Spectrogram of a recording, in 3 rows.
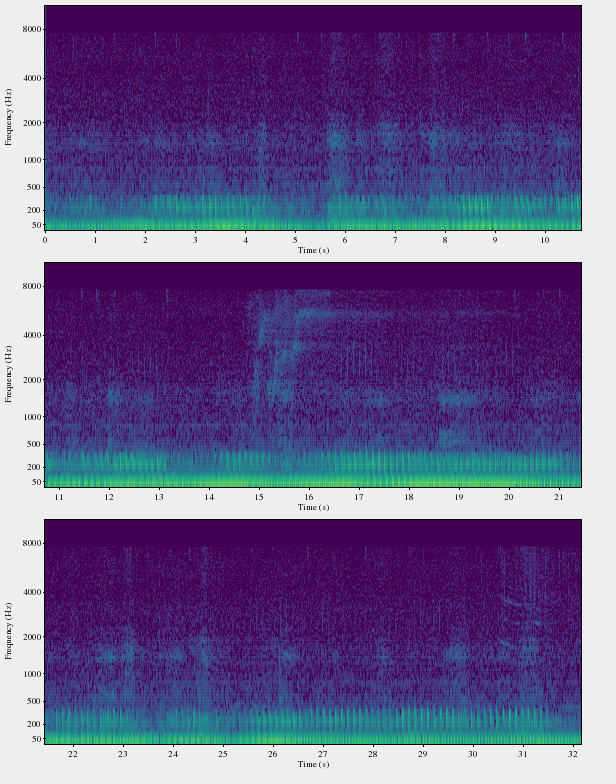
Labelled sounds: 14.8	16.4	killer whale, 0.36 to 8.0 kHz
30.5	31.5	killer whale, southern resident, J pod, call S01, 0.44 to 7.8 kHz

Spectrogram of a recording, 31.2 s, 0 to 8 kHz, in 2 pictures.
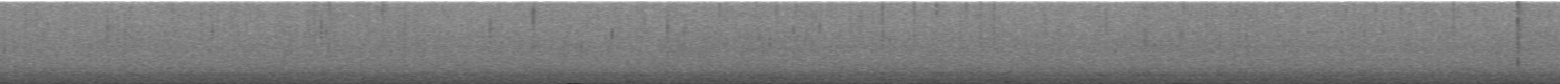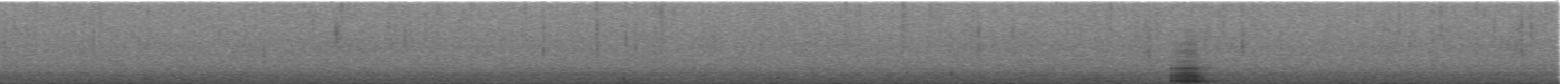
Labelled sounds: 27.4	27.7	croaking sound likely from a nearby submerged object, 1.4 to 1.6 kHz

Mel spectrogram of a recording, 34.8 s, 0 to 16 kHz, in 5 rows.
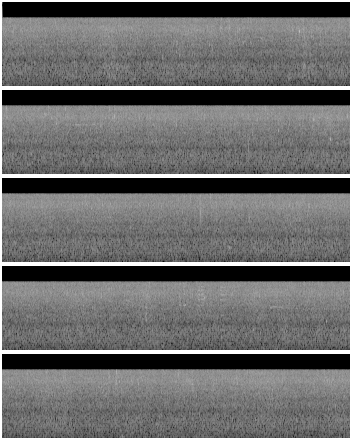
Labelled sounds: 8.4	8.7	Pacific white-sided dolphin, 3.2 to 3.3 kHz
26.2	26.5	Pacific white-sided dolphin, 2.2 to 2.6 kHz

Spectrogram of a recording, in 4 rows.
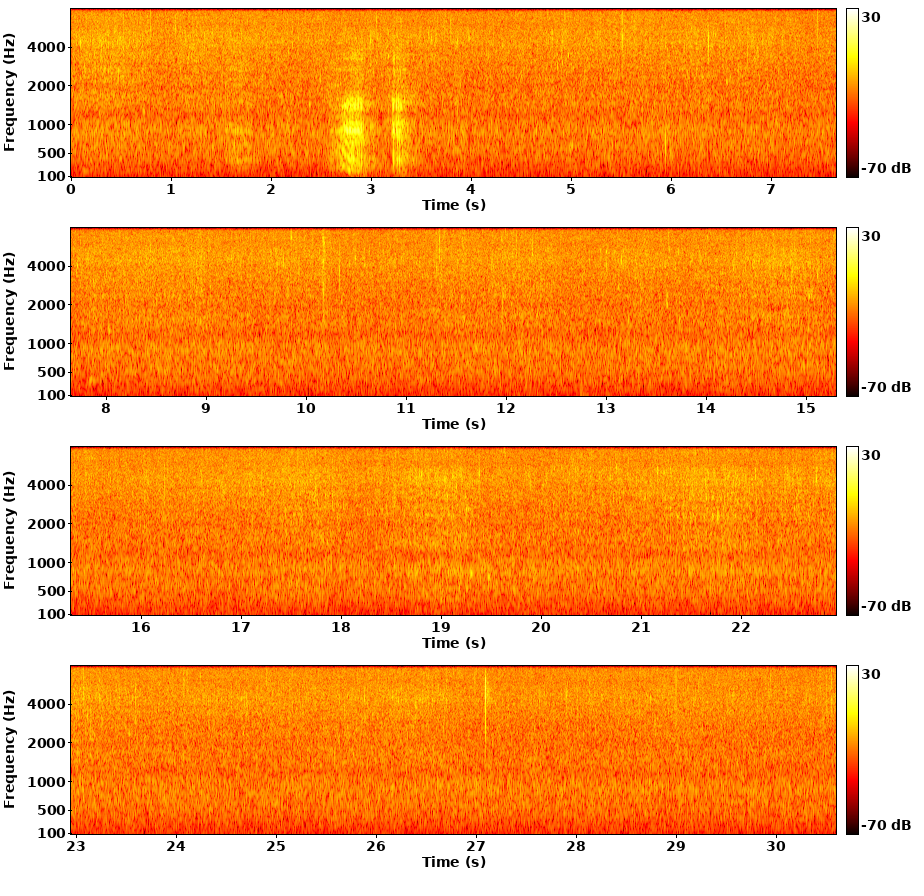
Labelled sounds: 2.6	3.0	croaking sound likely from a nearby submerged object, 0.84 to 1.6 kHz

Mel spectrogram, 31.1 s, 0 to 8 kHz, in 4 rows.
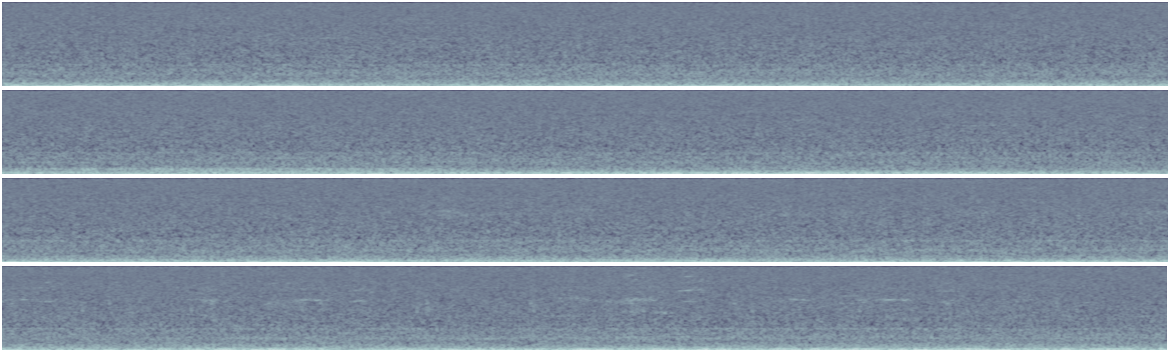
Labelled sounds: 29.2	29.4	Pacific white-sided dolphin, 2.2 to 2.4 kHz

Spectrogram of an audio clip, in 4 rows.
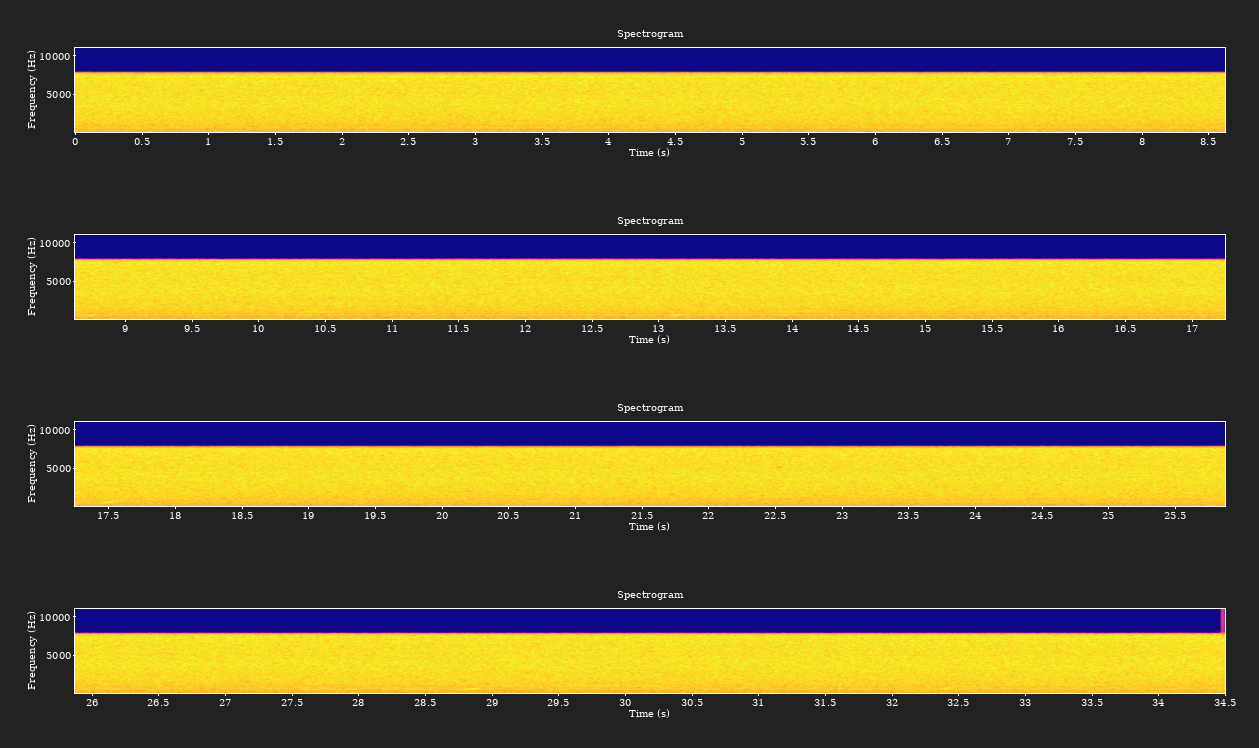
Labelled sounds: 10.2	10.6	humpback whale, 0.86 to 1.0 kHz
29.0	29.3	humpback whale, 0.96 to 1.1 kHz

